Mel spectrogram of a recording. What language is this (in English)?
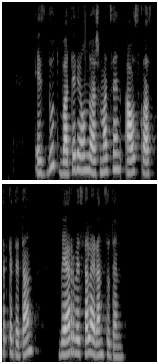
Basque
